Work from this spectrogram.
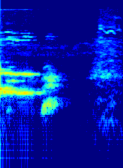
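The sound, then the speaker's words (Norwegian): A dog lets out one drawn-out, tonal bark, followed after a short pause by a quieter, rougher burst. No one talks. “Der hunden som oppdaget noen i nærheten her”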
